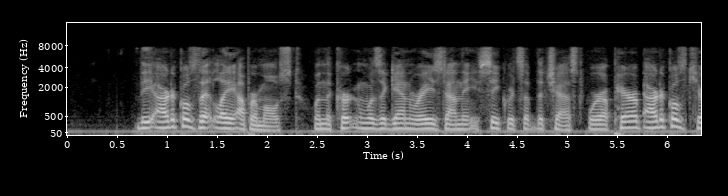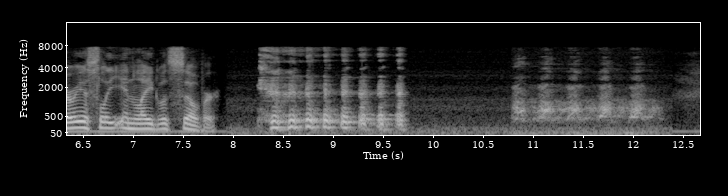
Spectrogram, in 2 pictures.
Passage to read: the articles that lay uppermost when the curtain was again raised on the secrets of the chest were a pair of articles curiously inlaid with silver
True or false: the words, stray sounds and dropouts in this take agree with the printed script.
false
